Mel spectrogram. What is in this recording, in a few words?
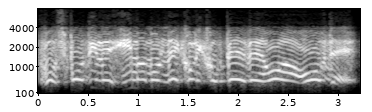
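Serbian damaged aa mood high, speech; War Thunder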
